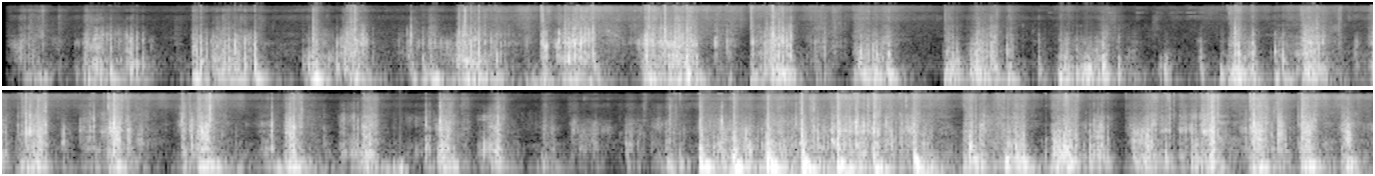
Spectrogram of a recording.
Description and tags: Walking up and down wooden steps with snow on them at different speeds.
